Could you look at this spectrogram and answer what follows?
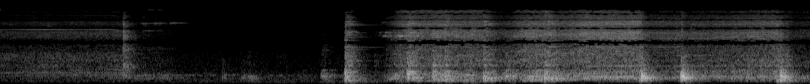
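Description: Cordless drill-driver with an extra-long bit driving a screw through a grab bar's mounting flange into the wall: a sharp click about three and a half seconds in, then the driver runs for about four seconds and stops near the end.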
